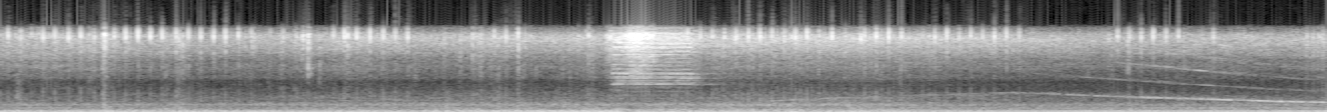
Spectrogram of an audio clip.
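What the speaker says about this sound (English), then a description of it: "Now we've got a siren coming." A siren wails faintly in the distance, its pitch sweeping as it passes, over a steady low engine rumble and road noise.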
